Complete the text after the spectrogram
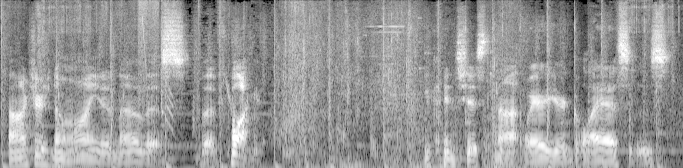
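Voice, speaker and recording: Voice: low voice, expressive, slow, over music. A streamer with an androgynous-sounding voice, chatting casually during a live game in a slangy, sweary, self-mocking way.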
